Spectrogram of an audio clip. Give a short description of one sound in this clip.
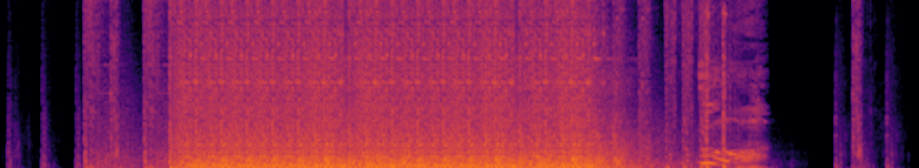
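Rapid automatic gunfire rattles loudly.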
